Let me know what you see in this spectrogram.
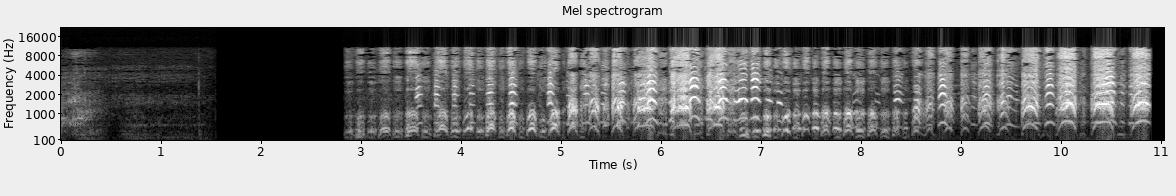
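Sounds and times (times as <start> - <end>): macaques calling: 2.9 - 11.0.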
